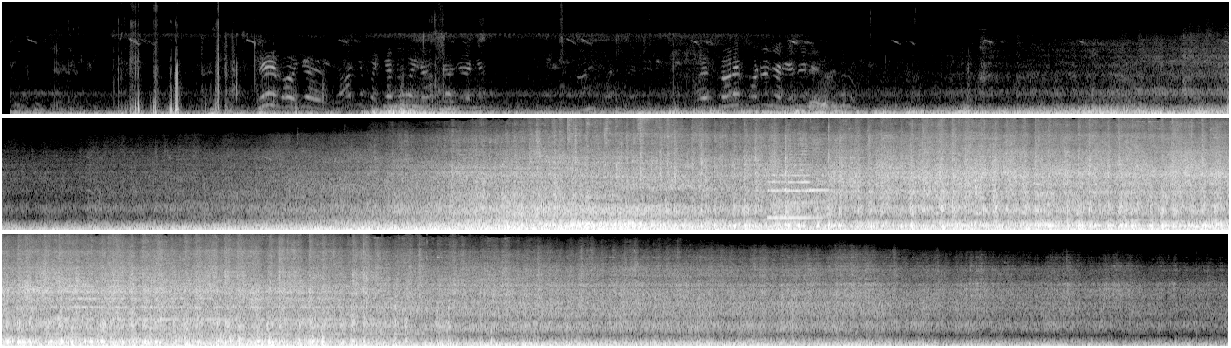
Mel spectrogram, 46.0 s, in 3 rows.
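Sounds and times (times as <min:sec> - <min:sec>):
train locomotive passing: 0:11.6 - 0:46.0
train wheels on rails: 0:11.6 - 0:46.0
train horn blast: 0:24.8 - 0:26.0, 0:31.3 - 0:35.7.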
